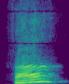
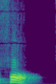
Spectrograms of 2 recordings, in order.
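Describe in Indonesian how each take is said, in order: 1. Suku katanya ringan, dengan vokal a yang terbuka. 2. Suku katanya berat, dengan vokal seperti o yang dibulatkan. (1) "fa ya fa saja fa" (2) "jangan sampai fa jadi fo"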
